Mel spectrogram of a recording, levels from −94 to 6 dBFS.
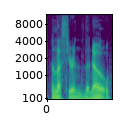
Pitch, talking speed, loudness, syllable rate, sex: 85 Hz, 230 wpm, -17 LUFS, 6.2 syllables/s, male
